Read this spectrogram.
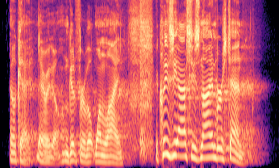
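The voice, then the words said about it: Hoarse, strained voice. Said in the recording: “My throat is losing my voice, I think.”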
